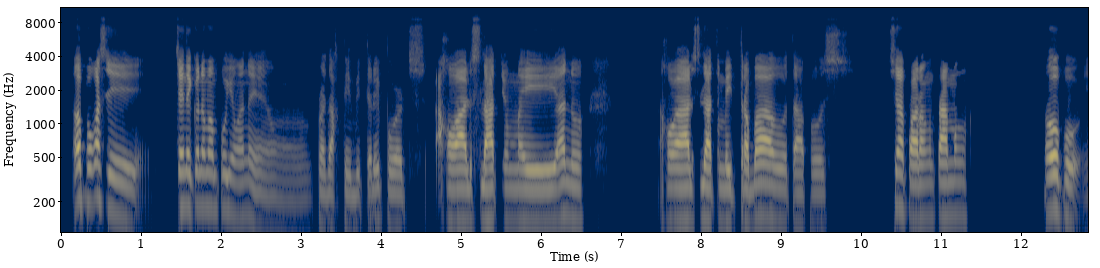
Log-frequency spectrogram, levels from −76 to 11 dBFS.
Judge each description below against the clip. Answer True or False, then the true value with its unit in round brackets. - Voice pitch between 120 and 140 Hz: True (135 Hz)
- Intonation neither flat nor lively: True (3.0 semitones)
